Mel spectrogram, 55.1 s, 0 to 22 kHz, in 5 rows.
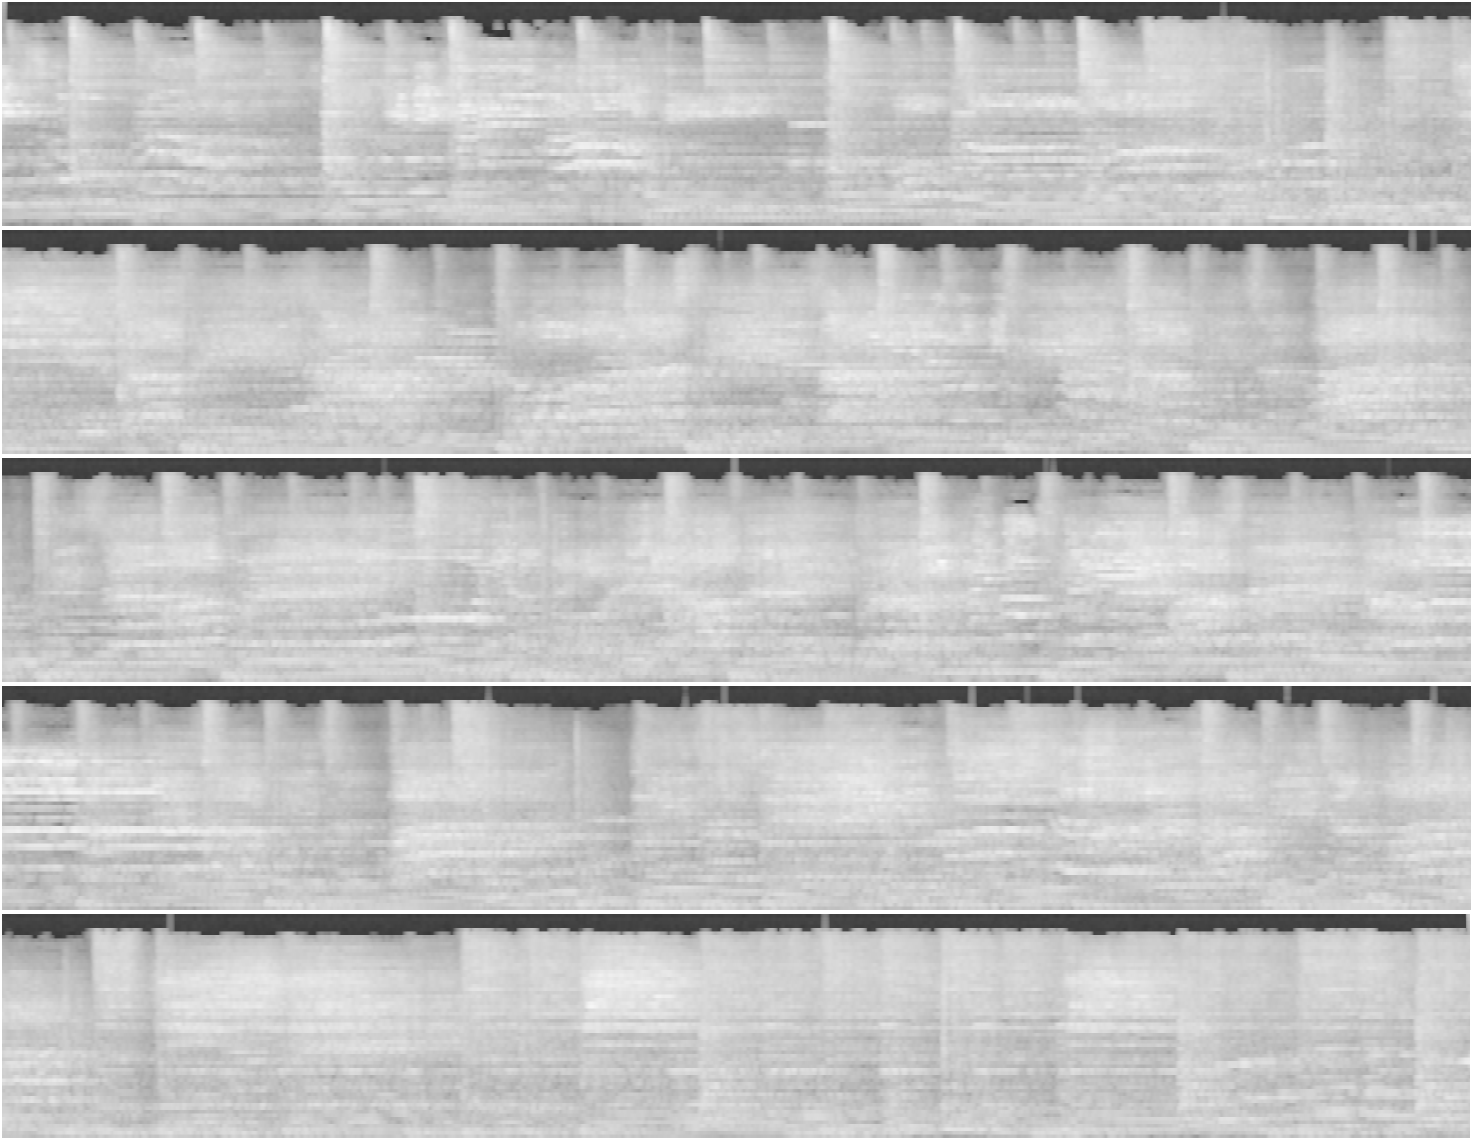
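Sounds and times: gospel choir singing: 0.0 - 55.0.

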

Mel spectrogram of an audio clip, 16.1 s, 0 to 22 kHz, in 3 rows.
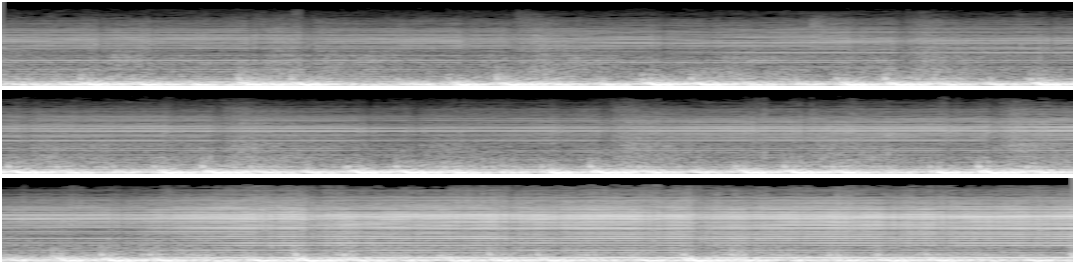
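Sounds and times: buzzing hum of steady tones: 0.0 - 16.0
pulsing low rumble: 0.0 - 16.0.

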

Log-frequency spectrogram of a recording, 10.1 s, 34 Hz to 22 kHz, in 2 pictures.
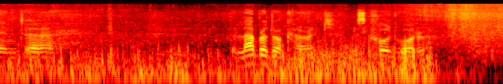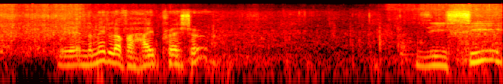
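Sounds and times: water against hull: 0.0 - 10.0.

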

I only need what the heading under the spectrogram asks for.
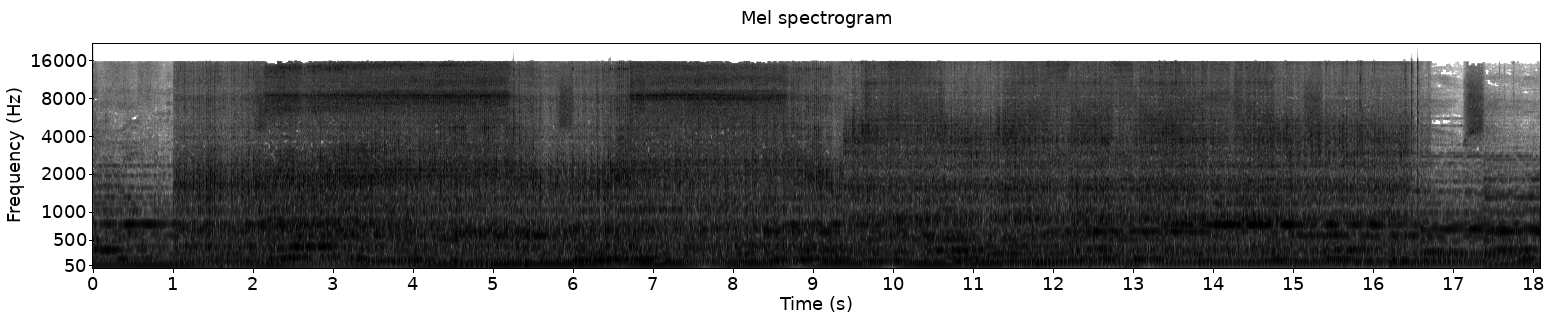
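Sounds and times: background music: 0.0 - 18.0
drill press boring wood: 1.0 - 16.8.

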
